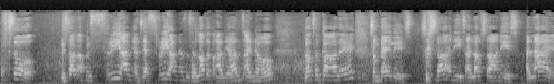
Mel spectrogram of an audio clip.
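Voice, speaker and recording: Over noticeable background noise, a man with a slight German accent projects a raised, high-pitched voice. He speaks at a fairly slow pace with ordinary pitch variation. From England. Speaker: cooking video host. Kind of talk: cooking tutorial.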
